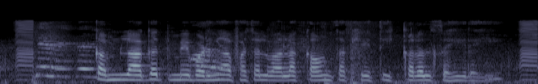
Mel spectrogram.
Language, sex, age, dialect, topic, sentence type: Bhojpuri, female, 31-35, Southern / Standard, agriculture, question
